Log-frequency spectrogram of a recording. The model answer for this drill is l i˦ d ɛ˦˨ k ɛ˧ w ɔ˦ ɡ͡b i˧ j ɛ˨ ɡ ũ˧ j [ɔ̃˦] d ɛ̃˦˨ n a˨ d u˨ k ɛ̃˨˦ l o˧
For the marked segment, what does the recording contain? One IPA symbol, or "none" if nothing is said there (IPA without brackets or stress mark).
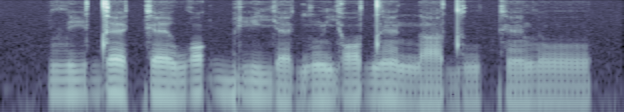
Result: ɔ˦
